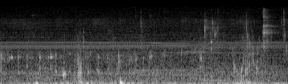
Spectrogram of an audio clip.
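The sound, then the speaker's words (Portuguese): Someone drinks water: soft sloshing and swallowing with a few low thumps and a sharp knock midway, quiet and unhurried, with no one talking. “Vou beber água.”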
